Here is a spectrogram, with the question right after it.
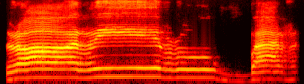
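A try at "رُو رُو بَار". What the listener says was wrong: Jangan bar. Jangan senyum. Jangan senyum. Kalau sekarang ini harus tidak boleh senyum. Bar. Naikin pangkal lidah soalnya. Bar. Bar.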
